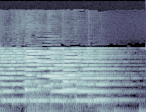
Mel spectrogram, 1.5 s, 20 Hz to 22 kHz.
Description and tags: Mechanical Sequence 002
This time the input from the cheap webmic is put through a gate and then reverb before being fed into SlickSlack (a different audio triggered synth by RunBeerRun), and then subject to Live's own bit and samplerate reduction effect and from there fed to DtBlkFx and delay.
At this point the signal is split and is sent both to the sound output and also fed back onto SLickSlack.
Ringing, pinging, spectraly modified pingpong sounds result... Sometimes little mellodies.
